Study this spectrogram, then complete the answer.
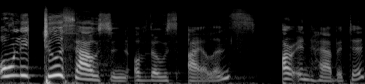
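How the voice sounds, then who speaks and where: Speaking fairly slowly, a woman talks in a Filipino accent. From Philippines. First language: Filipino language. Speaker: lay preacher. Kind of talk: sermon. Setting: church service, recorded online.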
